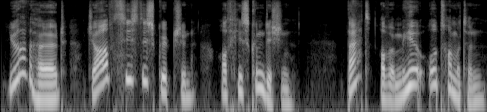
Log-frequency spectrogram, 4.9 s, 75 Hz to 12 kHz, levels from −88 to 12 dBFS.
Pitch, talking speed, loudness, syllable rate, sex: 195 Hz, 160 wpm, -17 LUFS, 6.1 syllables/s, male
